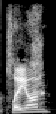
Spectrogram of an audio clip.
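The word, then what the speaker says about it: Plaion: Is it Plyon or Playon? Play on, play on.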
